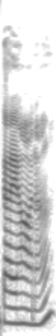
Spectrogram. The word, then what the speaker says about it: Guyana: She's originally from Guyana.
